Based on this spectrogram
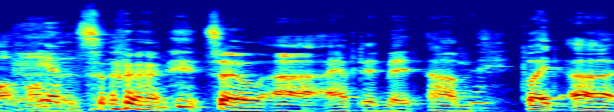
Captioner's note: laugh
